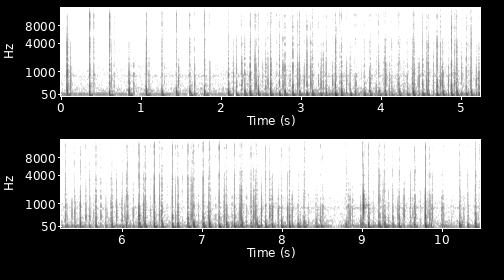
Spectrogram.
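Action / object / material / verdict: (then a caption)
tap / inflatable PVC massage ball with nubs / PVC / none. A hollow, air-filled yellow inflatable PVC massage ball with nubs is held up in one hand and tapped from below with fingertips. The result is a rapid, uneven run of soft, dull, short taps over a steady low hum and faint static hiss.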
